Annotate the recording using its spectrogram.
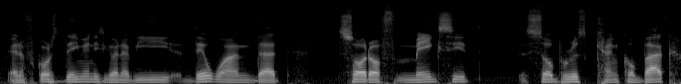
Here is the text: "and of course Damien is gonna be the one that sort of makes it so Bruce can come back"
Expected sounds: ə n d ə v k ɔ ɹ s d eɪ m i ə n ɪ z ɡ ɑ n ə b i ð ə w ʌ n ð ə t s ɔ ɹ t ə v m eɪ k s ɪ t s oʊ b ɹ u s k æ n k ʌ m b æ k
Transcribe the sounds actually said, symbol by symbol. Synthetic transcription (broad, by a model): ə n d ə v k ɔ ɹ s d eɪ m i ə n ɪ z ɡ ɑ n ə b i ð ə w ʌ n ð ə t s ɔ ɹ t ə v m eɪ k s ɪ t s oʊ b ɹ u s k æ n k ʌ m b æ k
